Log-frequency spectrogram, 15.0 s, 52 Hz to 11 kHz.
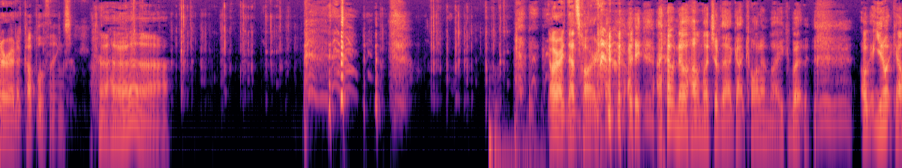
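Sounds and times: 
speech: 0:00.0 - 0:03.1, 0:09.1 - 0:15.0
laughter: 0:01.5 - 0:02.7, 0:05.1 - 0:06.4, 0:08.6 - 0:11.6
pencil rolled with tongue behind teeth: 0:02.8 - 0:05.0, 0:06.2 - 0:09.6.

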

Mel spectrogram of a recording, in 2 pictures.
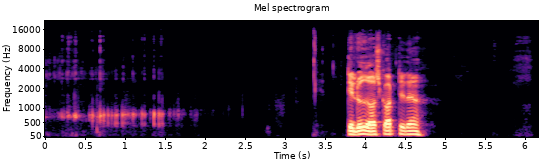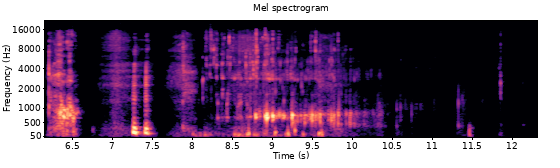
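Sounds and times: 
beer pouring into a glass: 0:00.0 - 0:02.1, 0:08.1 - 0:11.6
speech: 0:03.8 - 0:04.8, 0:07.3 - 0:07.5.

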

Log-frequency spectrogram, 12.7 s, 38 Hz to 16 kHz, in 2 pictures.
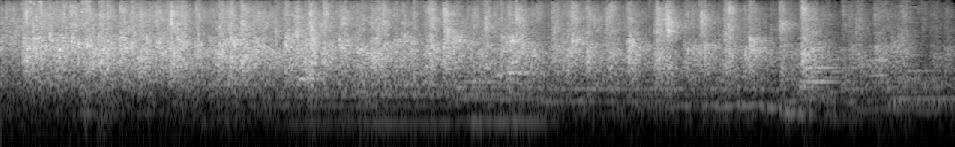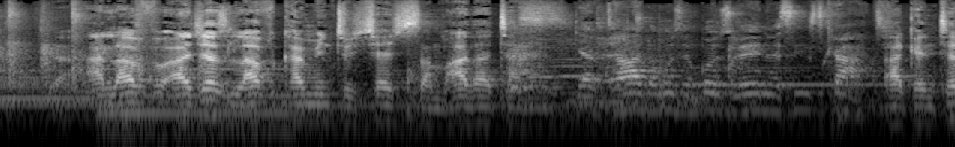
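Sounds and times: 
church audience applauding after a sermon: 0:00.0 - 0:07.8
speech: 0:07.0 - 0:12.7.

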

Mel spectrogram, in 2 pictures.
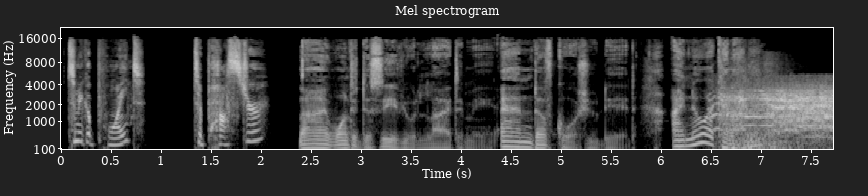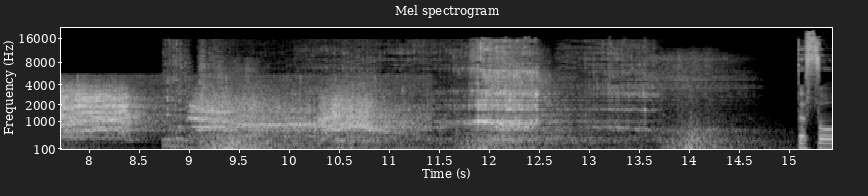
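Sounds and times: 
speech: 0:00.1 - 0:07.4, 0:08.7 - 0:09.8, 0:15.1 - 0:15.4
loud rumbling creature roar: 0:06.6 - 0:14.8.

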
